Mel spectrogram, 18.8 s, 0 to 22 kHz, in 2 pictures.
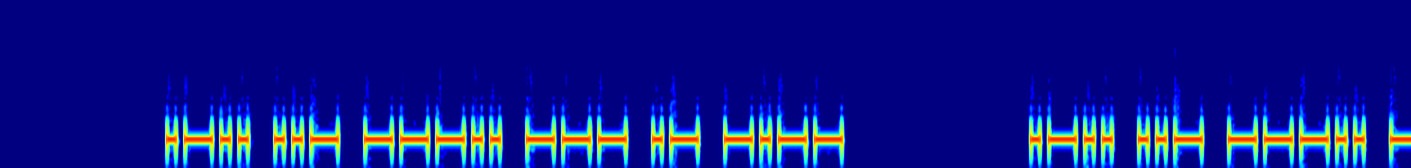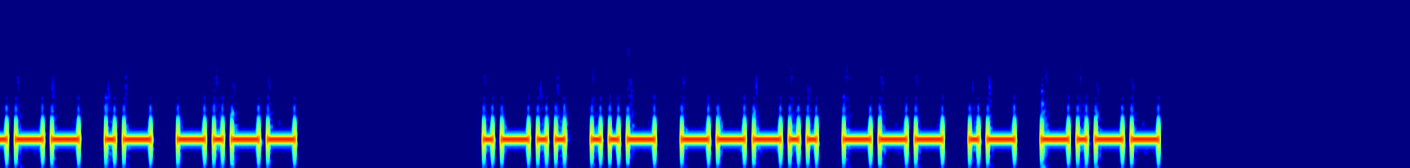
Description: Morse code, heard as a keyed tone, about 20 wpm, 700 Hz. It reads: LU8OAY LU8OAY LU8OAY
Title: DXCC-100 Call Signs - 6 Characters - Repeated 3x - 20wpm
